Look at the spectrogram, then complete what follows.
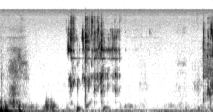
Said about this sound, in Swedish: Jag ville köra ASMR nu när du hällde upp whisken.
